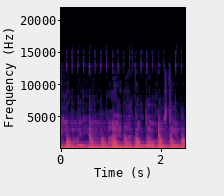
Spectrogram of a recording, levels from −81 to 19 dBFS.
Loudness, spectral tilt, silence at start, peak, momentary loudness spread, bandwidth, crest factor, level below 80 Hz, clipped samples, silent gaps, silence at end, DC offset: -22 LUFS; -8 dB/octave; 0 s; -6 dBFS; 2 LU; 14 kHz; 14 dB; -44 dBFS; under 0.1%; none; 0 s; under 0.1%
